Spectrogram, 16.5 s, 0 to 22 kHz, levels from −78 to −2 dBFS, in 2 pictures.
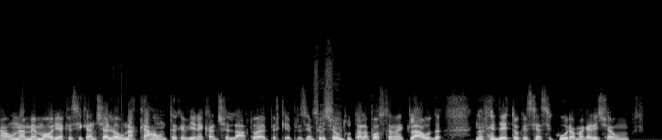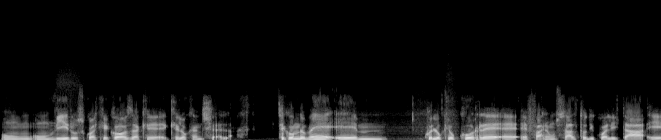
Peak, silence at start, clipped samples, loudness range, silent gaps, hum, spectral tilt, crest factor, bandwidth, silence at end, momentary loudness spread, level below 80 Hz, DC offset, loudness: -6 dBFS; 0 s; under 0.1%; 4 LU; none; none; -6.5 dB/octave; 16 dB; 11 kHz; 0 s; 10 LU; -62 dBFS; under 0.1%; -22 LUFS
